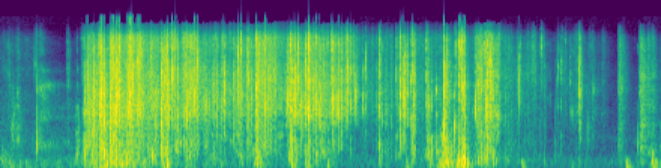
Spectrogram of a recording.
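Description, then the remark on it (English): Paper being crinkled and crumpled, a dense, continuous crackling rustle that starts after a brief quiet moment and continues in bursts, fading slightly toward the end. “Okay, so that was the paper.”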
